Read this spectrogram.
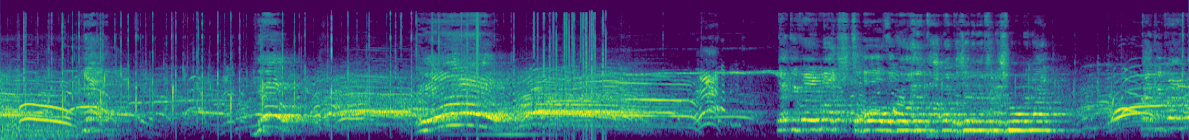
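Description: A man raps loudly through a microphone in a large echoing hall.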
